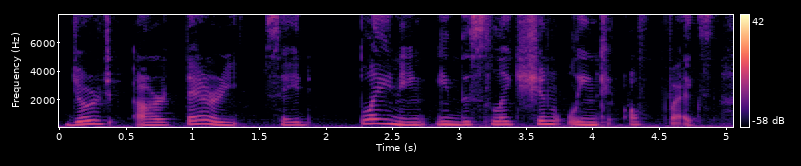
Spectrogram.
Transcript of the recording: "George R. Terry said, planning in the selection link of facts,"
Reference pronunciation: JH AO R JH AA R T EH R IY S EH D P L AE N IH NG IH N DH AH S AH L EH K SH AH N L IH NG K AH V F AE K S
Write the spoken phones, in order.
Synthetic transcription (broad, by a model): JH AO R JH AA R T EH R IY S EH D P L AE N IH NG IH N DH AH S AH L EH K SH AH N L IH NG K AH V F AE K S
